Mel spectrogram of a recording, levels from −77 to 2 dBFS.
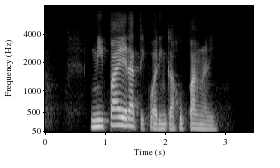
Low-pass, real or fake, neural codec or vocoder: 7.2 kHz; fake; codec, 16 kHz, about 1 kbps, DyCAST, with the encoder's durations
